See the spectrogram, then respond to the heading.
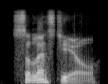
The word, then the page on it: celestial: British English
